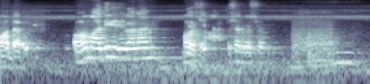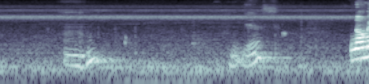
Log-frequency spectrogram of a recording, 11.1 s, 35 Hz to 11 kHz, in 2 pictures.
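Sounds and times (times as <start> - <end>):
high-pitched insect chirring: 0.0 - 11.0
faint voice murmuring: 6.5 - 7.1.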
